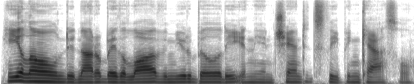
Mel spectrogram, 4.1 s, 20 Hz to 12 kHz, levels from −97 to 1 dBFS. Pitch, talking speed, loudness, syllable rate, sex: 115 Hz, 205 wpm, -18 LUFS, 6.4 syllables/s, male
